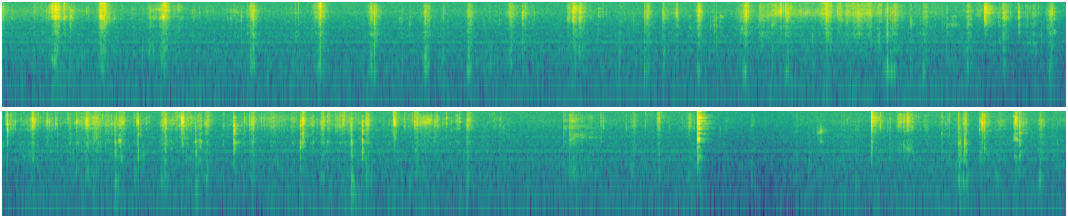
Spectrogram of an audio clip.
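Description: Close-up chewing and crunching of fried rice wrapped in a raw napa cabbage leaf, with many short crackles and wet mouth clicks. Now and then a metal spoon clinks on a ceramic plate, with one sharp click a little after two-thirds of the way through.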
